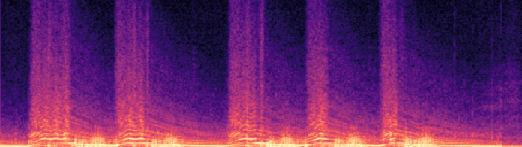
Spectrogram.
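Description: A car engine in an Assetto Corsa mod revs hard several times in succession, each blip rising sharply and falling back to a steady idle, loud and close with no voices.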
